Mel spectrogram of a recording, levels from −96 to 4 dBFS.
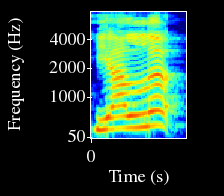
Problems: none marked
